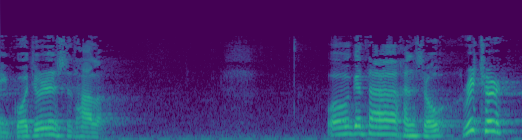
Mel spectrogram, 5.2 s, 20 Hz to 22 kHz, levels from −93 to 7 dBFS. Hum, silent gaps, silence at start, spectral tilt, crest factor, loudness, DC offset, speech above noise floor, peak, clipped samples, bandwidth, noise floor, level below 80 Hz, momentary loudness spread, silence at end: none; none; 0 s; -5 dB/octave; 20 dB; -29 LUFS; under 0.1%; 28 dB; -12 dBFS; under 0.1%; 8 kHz; -57 dBFS; -58 dBFS; 8 LU; 0 s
